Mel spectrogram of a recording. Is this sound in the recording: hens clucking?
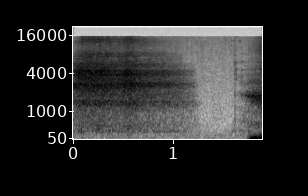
no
